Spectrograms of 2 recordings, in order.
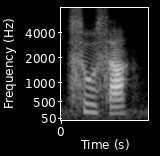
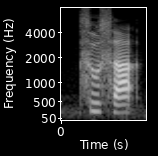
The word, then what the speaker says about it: Sousa: Ich bin Carolina Sousa. Sousa schreibt man S-O-U-S-A.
